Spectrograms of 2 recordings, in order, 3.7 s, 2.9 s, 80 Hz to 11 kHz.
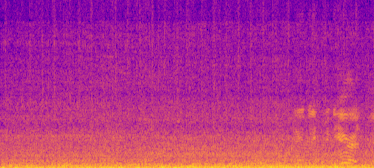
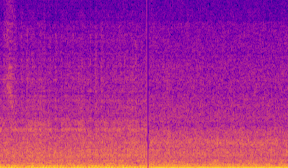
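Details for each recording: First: Van's RV-12 aircraft engine at annual inspection, cold, crossover tube removed, twin carbs found quite a bit out of sync: uneven, lumpy idle with wavering low drone; rough partly from cold, partly from crossover tube removal; rough idle, carburetors out of sync. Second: Van's RV-12 aircraft engine at annual inspection, warming up toward operating temperature (58 of 120): steady, even low drone without surging or misfiring, running much more smoothly than before; normal smooth running.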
